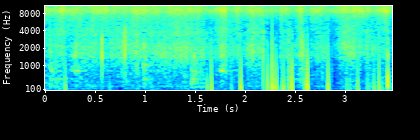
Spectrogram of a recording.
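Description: Butter sizzles and fries steadily in a pan with salt added, a dense crackling hiss broken by sharp pops and spatters, close and continuous with no talking, while button mushrooms are being cooked.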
